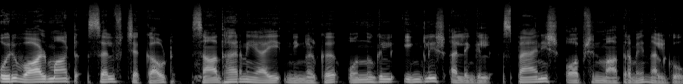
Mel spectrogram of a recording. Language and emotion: Malayalam, neutral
